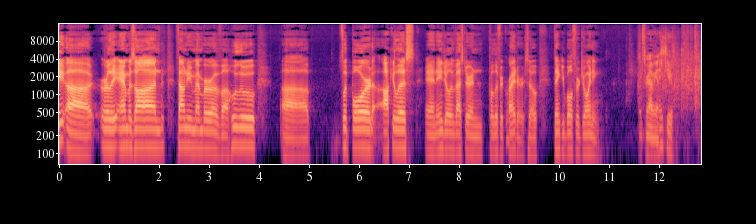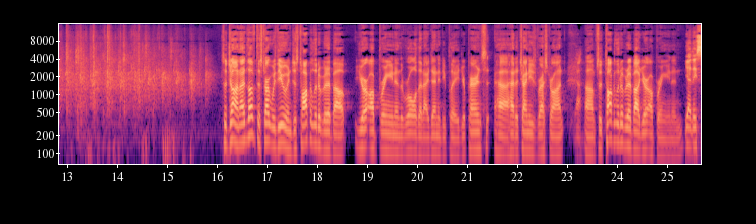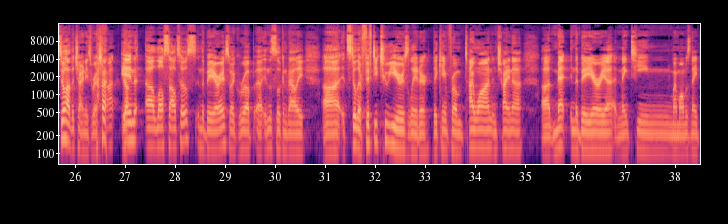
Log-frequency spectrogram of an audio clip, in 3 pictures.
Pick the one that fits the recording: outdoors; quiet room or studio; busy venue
busy venue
